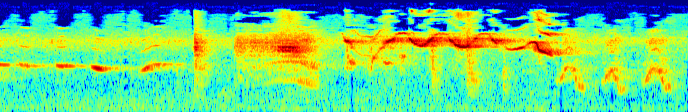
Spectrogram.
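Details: Bali myna song offered as masteran: a level, thin whistle opens, then a rush of dense, buzzy, high warbled notes, ending in a few downslurred chips over a constant high background hiss.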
